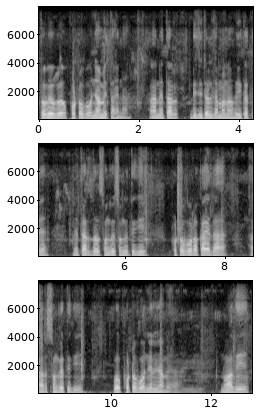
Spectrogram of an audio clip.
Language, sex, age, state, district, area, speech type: Santali, male, 45-60, Jharkhand, Bokaro, rural, spontaneous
